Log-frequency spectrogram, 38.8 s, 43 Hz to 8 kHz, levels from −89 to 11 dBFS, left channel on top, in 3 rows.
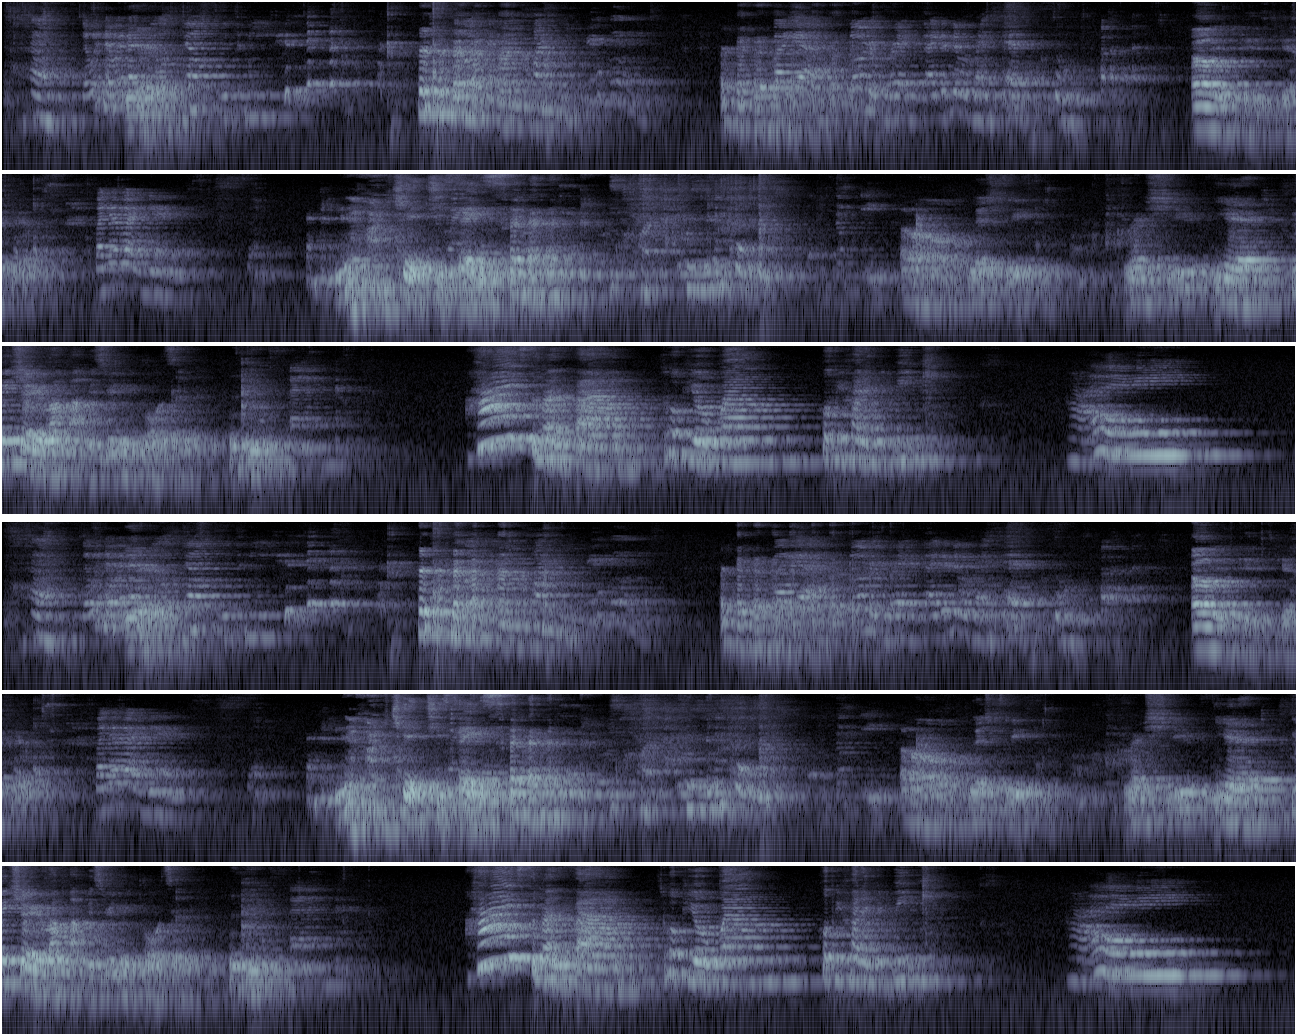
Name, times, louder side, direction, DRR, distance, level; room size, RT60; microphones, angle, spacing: voice 1, 0.0-3.5 3.7-3.9 4.5-6.4 7.7-10.7 11.0-11.2 12.8-14.7 15.1-15.5 16.0-16.5 17.2-22.3 22.8-23.0 23.6-24.4 28.3-29.3, equal, 40° left, -3 dB, 4.7 m, -39 dB
voice 2, 1.2-1.6 4.2-4.6 4.9-5.3 7.2-7.9 11.9-13.2 16.3-18.4 19.8-19.9 21.9-23.2 24.1-25.5 25.8-27.8 28.1-28.4 30.5-32.1 32.5-33.6 34.1-35.2, equal, 60° right, -2 dB, 3.1 m, -29 dB
voice 3, 36.5-37.7, left 1 dB, 5° left, -6 dB, 4.0 m, -31 dB
12.5 x 9.0 x 7.7 m, 1.4 s
head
